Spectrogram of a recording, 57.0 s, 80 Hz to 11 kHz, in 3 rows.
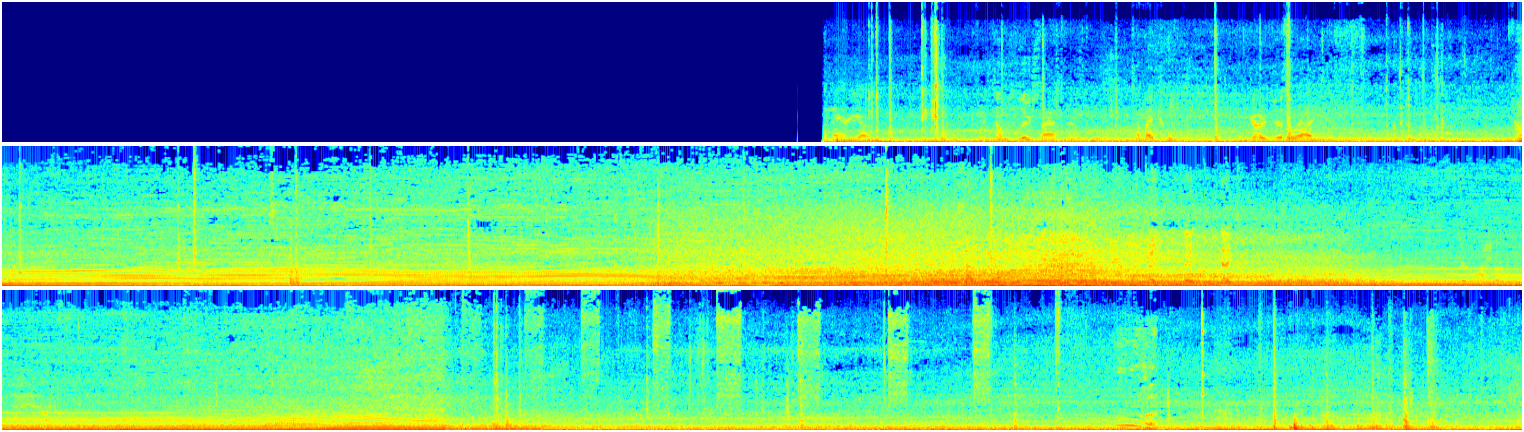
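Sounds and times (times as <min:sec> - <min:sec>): engine running steadily: 0:10.3 - 0:57.0.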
